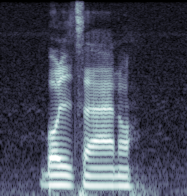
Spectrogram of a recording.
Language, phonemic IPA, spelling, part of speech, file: Italian, /bɔlˈtsano/, Bolzano, proper noun, It-Bolzano.ogg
